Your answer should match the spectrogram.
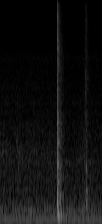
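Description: Two clicks as a hand turns a display turntable carrying a LEGO model: a sharp one a little over a second in and a fainter one shortly after, over a low steady hum.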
